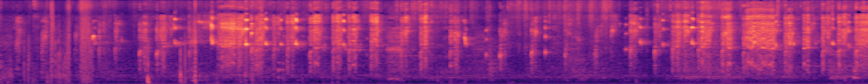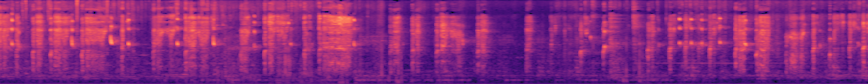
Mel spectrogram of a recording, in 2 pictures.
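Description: Cockatiel squeaking and chirping, with dense rustling and many small clicks from the dry grass nest it perches on. There are louder, hissier stretches about three seconds in, around ten to thirteen seconds, and near eighteen seconds.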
